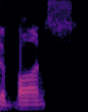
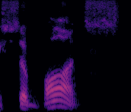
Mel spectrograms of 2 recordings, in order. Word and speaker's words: Sabance: And by the way, I've been pronouncing our quarterback's last name as Saban. I just learned tonight it's actually Sabance, um, as if there's an E on the end. I believe it's a French name.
